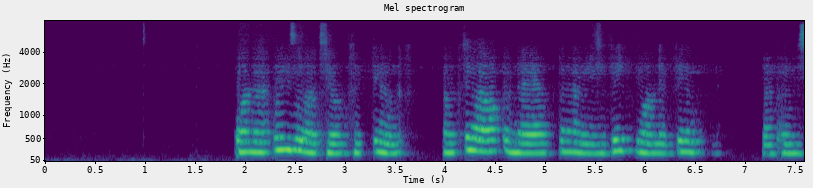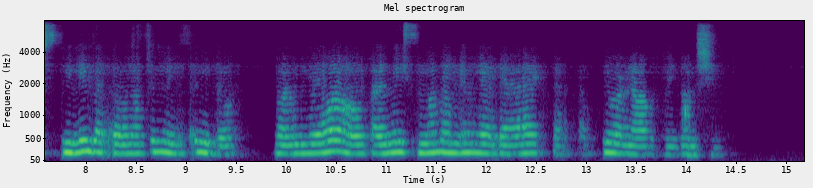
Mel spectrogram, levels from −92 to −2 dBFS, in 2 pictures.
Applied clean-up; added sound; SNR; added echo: neural mask model DeepFilterNet 3.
